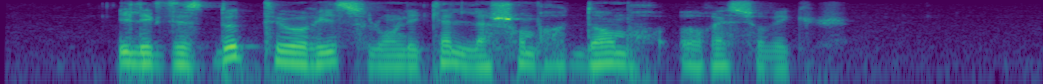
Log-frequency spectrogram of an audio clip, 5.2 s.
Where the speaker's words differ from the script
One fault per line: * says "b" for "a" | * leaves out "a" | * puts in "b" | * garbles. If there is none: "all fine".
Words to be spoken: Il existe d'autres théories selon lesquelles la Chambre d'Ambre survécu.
* puts in "aurait"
